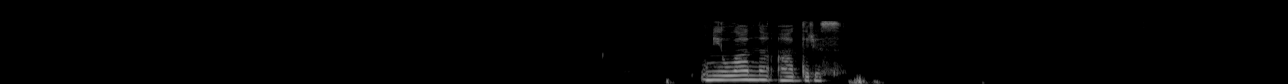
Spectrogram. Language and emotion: Russian, neutral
